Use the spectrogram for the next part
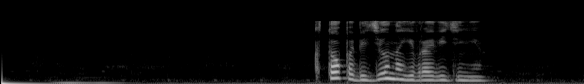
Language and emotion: Russian, neutral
